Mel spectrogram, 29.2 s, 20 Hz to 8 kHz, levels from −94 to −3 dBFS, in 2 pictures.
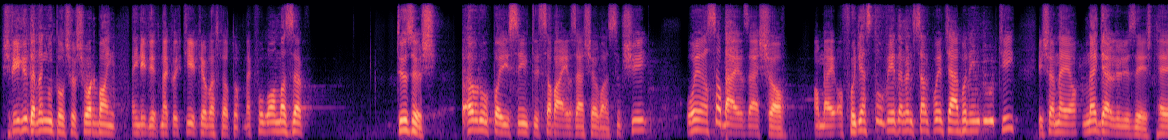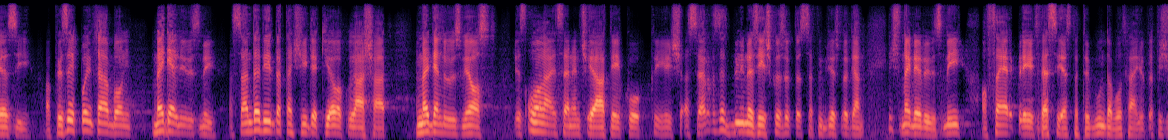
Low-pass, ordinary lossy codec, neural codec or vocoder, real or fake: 7.2 kHz; none; codec, 16 kHz, 0.5 kbps, X-Codec, HuBERT features, trained on general audio; fake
